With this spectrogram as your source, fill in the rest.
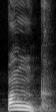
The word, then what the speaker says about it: पंख: तो यहाँ पर पंख, यहाँ पर अनुस्वार की ध्वनि, ये ङ की ध्वनि आ रही है, पंख।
